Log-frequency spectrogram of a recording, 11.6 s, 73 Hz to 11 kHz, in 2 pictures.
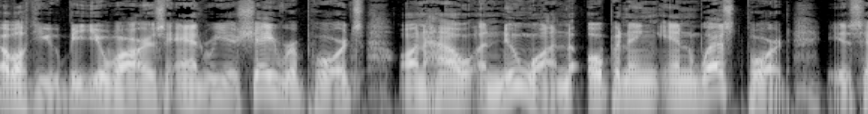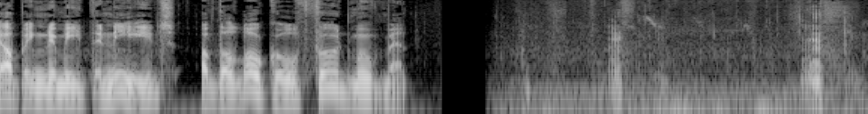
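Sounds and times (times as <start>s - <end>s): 
speech: 0.0s - 8.6s, 9.8s - 10.2s, 11.1s - 11.4s
pigs grunting and oinking on a pasture-raised livestock farm: 9.8s - 10.4s, 11.0s - 11.5s.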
